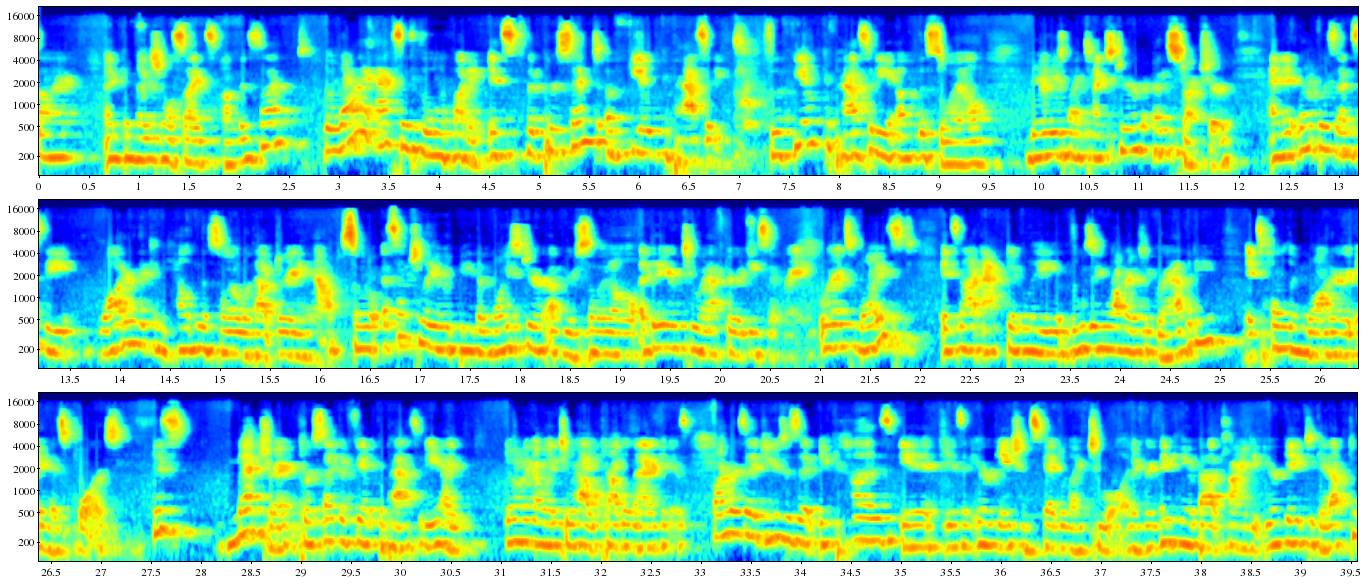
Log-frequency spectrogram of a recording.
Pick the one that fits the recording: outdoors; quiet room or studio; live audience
live audience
